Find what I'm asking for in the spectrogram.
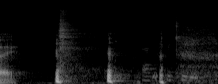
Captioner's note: laughs; voiceover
